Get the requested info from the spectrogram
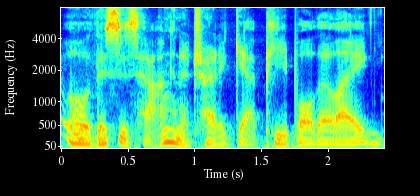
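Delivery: creepy voice with swooping pitch.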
